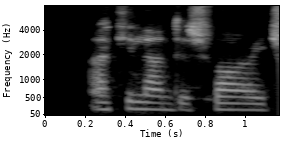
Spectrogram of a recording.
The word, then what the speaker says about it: Akilandeshvari: Pronounced Akhilandeshvari, Akilandeshvari translates as never not broken.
